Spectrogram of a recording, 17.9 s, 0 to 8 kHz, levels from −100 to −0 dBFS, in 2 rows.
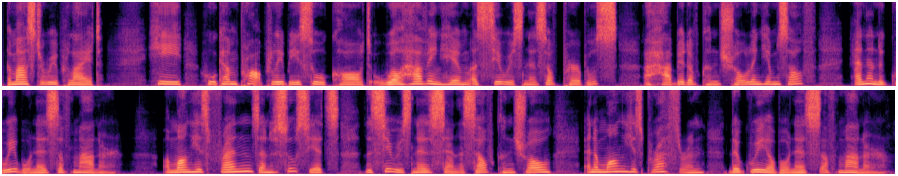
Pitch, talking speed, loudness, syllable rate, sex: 195 Hz, 155 wpm, -22 LUFS, 4.9 syllables/s, female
